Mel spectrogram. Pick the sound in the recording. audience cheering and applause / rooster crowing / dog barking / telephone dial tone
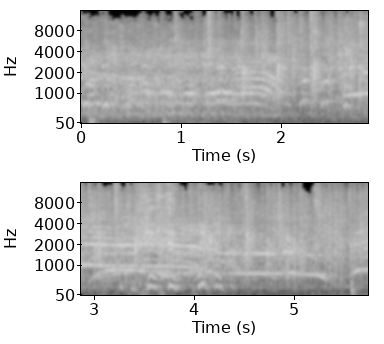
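audience cheering and applause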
